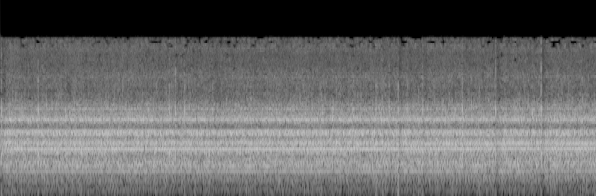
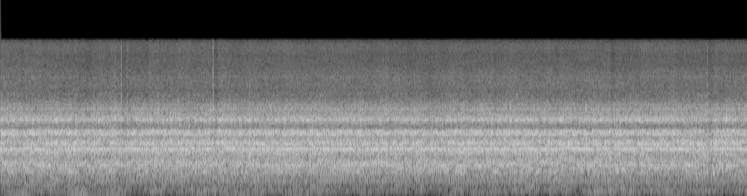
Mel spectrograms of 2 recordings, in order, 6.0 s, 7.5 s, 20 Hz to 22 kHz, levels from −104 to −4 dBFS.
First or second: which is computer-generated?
second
